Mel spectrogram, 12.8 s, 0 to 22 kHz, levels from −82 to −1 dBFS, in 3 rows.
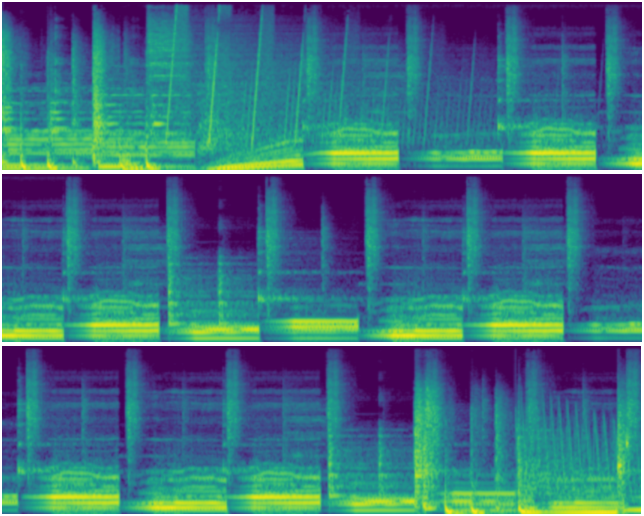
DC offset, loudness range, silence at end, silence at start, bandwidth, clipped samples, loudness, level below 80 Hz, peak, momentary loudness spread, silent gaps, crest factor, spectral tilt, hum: under 0.1%; 1 LU; 0 s; 0 s; over 20 kHz; under 0.1%; -10 LUFS; -18 dBFS; 0 dBFS; 6 LU; none; 8 dB; -6.5 dB/octave; none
